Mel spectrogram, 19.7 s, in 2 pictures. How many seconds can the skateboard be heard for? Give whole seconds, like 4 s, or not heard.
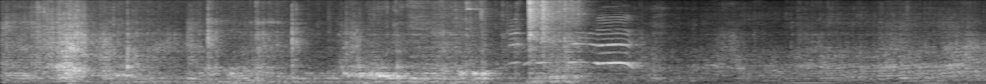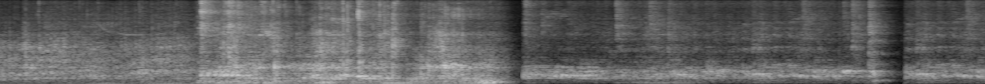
15 s.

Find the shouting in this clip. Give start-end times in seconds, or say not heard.
5.0-6.3.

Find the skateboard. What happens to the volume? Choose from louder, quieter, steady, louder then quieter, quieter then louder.
quieter then louder.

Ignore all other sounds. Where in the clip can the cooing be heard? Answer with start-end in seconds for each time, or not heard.
0.0-5.8, 11.8-19.6.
